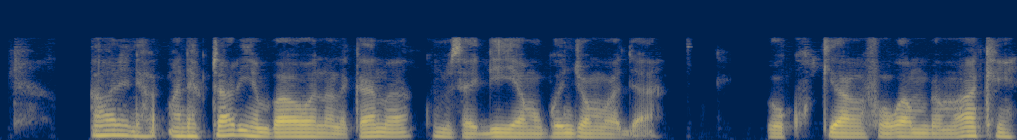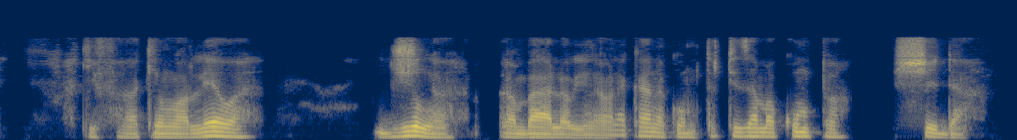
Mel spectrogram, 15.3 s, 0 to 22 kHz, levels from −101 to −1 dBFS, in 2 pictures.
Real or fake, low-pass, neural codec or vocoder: fake; 7.2 kHz; codec, 24 kHz, 0.9 kbps, WavTokenizer, medium speech release version 2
